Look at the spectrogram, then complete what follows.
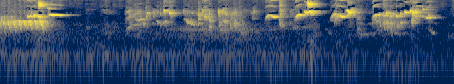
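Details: Goldfinch giving a buzzy trill, then after a short silence a scattered series of separate high chirps and twittering notes in loose bursts.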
